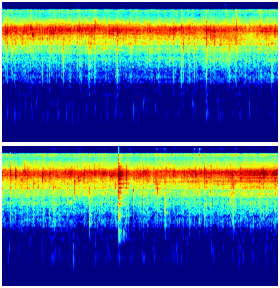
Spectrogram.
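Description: Stuffed squid (koonthal) fries in a pan with a steady, close crackling sizzle and scattered pops, plus an occasional louder spatter, with no talking.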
